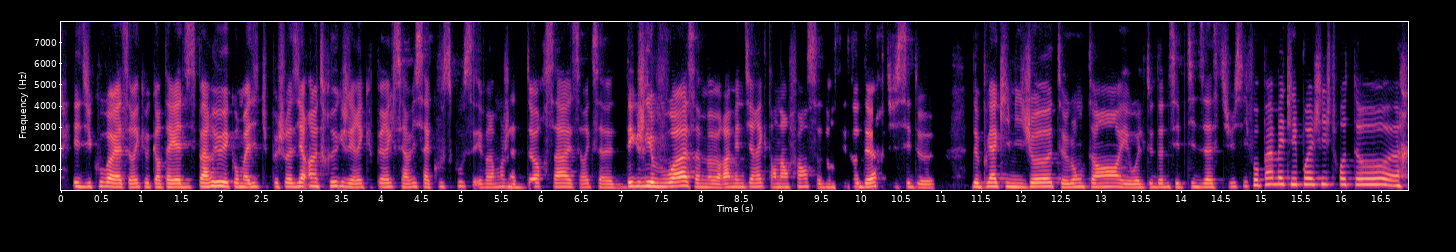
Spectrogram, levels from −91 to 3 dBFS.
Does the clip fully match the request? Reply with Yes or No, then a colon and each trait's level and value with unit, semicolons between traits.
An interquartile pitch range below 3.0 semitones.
Yes: narrow, 2.4 semitones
